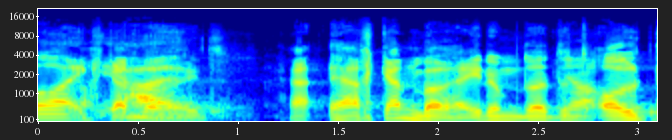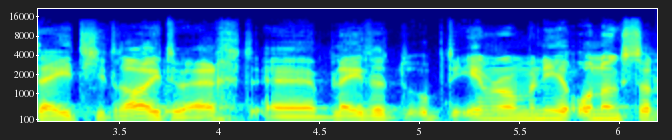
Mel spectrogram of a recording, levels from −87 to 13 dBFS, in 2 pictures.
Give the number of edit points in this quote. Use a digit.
0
